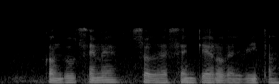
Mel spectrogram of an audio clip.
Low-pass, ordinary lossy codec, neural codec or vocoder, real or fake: 5.4 kHz; AAC, 32 kbps; codec, 16 kHz, 6 kbps, DAC; fake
